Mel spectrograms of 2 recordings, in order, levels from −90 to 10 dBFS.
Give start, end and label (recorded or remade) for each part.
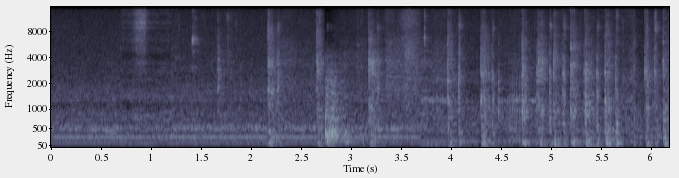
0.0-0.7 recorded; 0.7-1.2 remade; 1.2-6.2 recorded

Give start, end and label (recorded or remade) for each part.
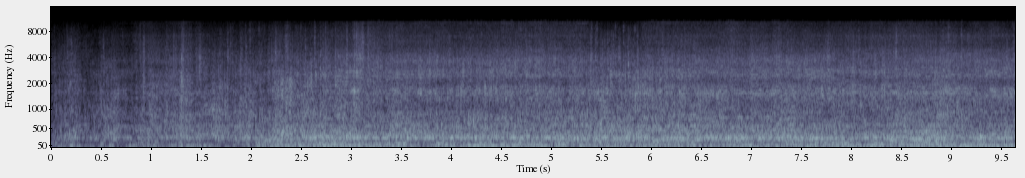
0.0-0.6 recorded; 0.6-1.6 remade; 1.6-2.7 recorded; 2.7-3.8 remade; 3.8-6.3 recorded; 6.3-9.6 remade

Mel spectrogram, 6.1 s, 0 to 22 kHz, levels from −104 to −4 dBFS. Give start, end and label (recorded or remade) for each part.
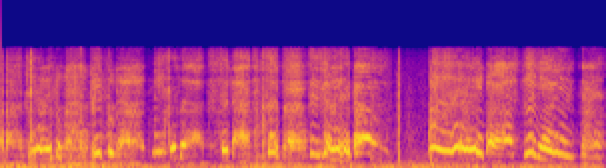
0.0-3.7 remade; 3.7-4.7 recorded; 4.7-6.1 remade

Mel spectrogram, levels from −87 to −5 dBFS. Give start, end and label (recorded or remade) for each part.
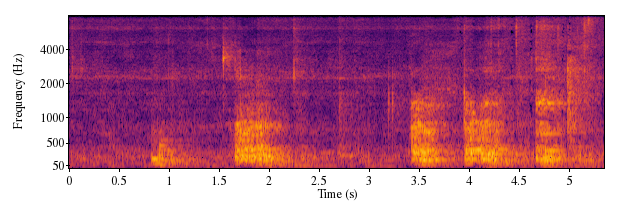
0.0-4.5 remade; 4.5-5.4 recorded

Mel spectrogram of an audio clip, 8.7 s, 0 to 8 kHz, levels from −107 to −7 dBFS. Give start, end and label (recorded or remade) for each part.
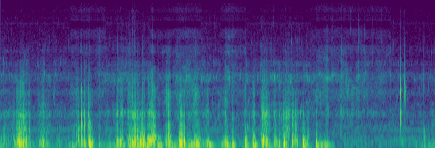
0.0-1.4 recorded; 1.4-2.1 remade; 2.1-3.0 recorded; 3.0-4.0 remade; 4.0-4.4 recorded; 4.4-4.9 remade; 4.9-6.2 recorded; 6.2-7.8 remade; 7.8-8.7 recorded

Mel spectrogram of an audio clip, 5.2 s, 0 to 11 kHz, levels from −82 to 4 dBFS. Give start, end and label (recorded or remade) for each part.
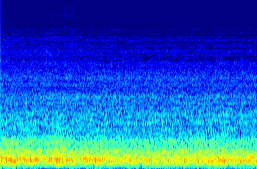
0.0-0.8 recorded; 0.8-1.4 remade; 1.4-5.2 recorded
